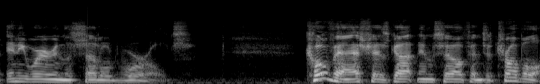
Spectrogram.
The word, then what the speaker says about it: Kovacs: Kovacs, that's how it's spelled, but it's pronounced Kovash, is a former envoy,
